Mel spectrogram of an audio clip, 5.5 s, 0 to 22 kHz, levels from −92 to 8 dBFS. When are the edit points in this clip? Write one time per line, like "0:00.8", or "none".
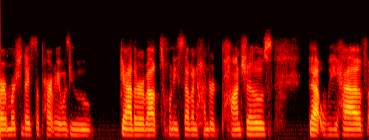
0:01.0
